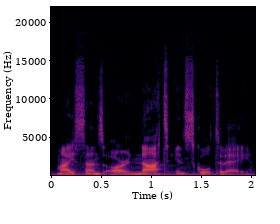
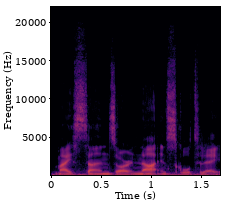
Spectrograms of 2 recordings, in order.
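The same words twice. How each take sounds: The two takes are said the same way.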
